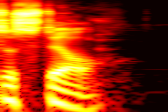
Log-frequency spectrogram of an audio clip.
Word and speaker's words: Distihl: It's spelled weird, but it's pronounced distill. D-I-S-T-I-H-L. You know why? Because they're from Normal, Illinois. They don't know how to spell distill. So they spelled it wrong, but they pronounce it correctly.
